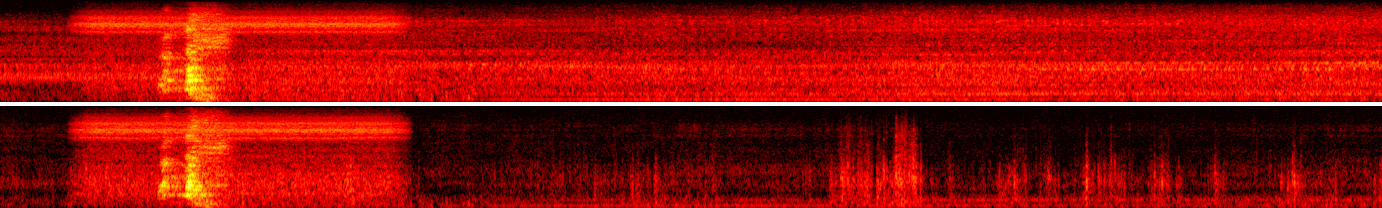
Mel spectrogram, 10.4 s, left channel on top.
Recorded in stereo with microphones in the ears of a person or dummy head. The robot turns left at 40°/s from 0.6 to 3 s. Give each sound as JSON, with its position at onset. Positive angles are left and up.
{"t": 1.2, "sound": "a sneeze", "side_deg": -5, "distance_m": 1.7}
